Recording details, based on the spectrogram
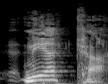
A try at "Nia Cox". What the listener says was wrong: No, you don't leave a space between the two names.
